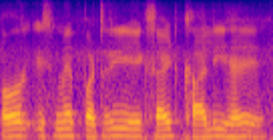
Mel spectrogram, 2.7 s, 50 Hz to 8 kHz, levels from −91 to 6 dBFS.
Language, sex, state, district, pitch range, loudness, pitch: Hindi, male, Uttar Pradesh, Lucknow, 140-150 Hz, -16 LUFS, 145 Hz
